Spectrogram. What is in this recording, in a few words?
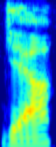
"ghia5", Taiwanese syllable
